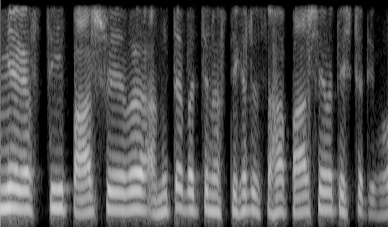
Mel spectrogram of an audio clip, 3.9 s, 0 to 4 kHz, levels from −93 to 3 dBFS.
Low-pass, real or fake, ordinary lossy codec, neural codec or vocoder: 3.6 kHz; real; none; none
